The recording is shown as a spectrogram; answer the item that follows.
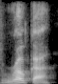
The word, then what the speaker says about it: Rocca: Also, Steve Roca, her ex-husband, ROCCA, is pronounced Roca.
